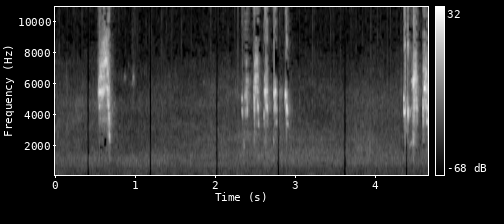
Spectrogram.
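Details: Adult male bald eagle at a Southwest Florida nest, calling after feeding the chick, before the female arrives for a nest changeover; 8:24 am, 1 January 2024, live nest camera. Three bursts of high, thin chittering notes, a single note then two quick clusters.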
